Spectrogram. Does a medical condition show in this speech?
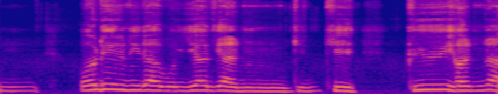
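Yes: brain lesion disability.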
